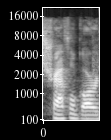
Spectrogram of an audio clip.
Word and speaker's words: Trafalgar: something yeah I mean you got it it's Trafalgar Square traffic Trafalgar I don't give a [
